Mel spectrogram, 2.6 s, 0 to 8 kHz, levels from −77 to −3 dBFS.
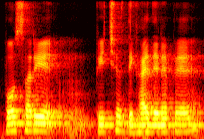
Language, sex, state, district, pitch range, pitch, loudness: Hindi, male, Rajasthan, Jaipur, 105-120 Hz, 110 Hz, -16 LUFS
